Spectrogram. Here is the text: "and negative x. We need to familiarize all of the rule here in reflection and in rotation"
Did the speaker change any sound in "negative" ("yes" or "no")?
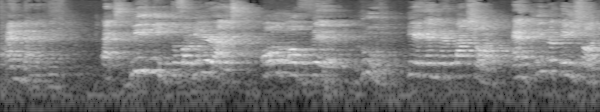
yes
